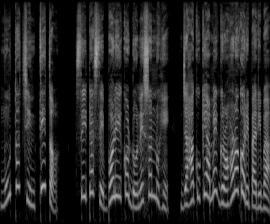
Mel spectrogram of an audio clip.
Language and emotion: Odia, disgusted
